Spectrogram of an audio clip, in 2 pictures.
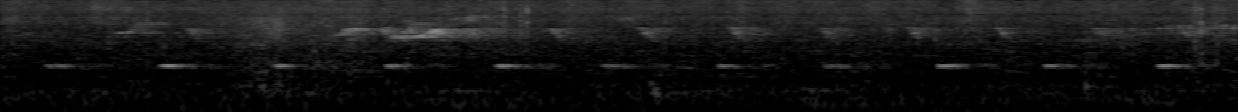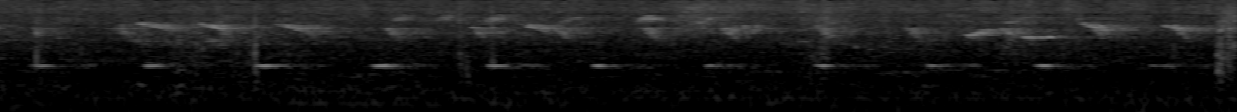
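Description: Birds calling: one bird repeats a single short, mid-pitched note evenly, about twice a second, while other birds add quick high chirps and falling notes that become busier about halfway through.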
